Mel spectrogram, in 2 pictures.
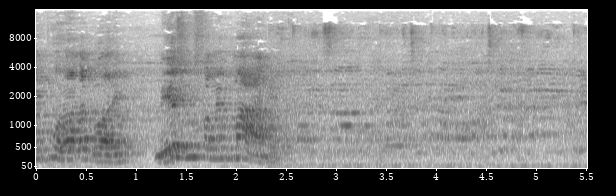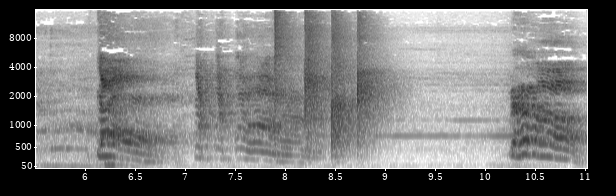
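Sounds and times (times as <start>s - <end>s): sharp hand claps: 7.8s - 9.2s.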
